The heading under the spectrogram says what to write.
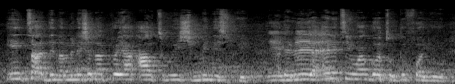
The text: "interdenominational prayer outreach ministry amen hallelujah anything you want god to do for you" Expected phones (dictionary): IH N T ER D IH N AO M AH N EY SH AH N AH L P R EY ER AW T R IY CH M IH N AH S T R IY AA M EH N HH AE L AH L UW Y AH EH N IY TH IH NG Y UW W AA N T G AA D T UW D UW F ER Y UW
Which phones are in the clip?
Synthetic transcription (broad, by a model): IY N T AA D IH N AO M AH N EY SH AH N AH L P R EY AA AW T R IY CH M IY N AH S T R IY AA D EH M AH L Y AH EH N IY T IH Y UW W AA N G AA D T UW D UW F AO Y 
